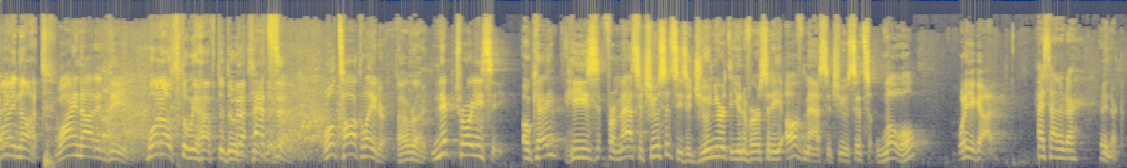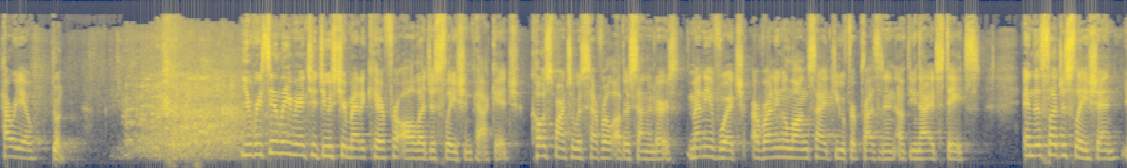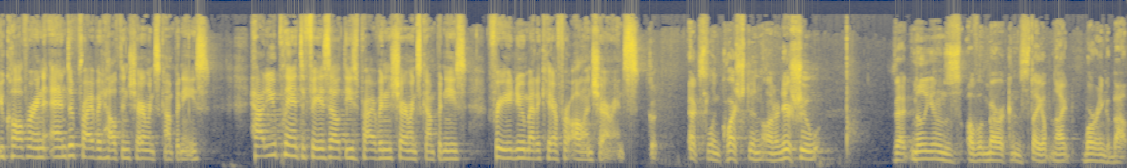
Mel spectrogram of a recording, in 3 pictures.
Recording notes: During a live town hall.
